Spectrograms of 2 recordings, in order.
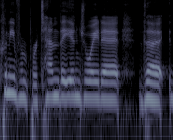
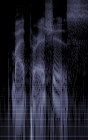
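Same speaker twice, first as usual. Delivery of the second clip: whispered, breathy, hushed fantasy creature voice; 5 semitones lower, 6 dB quieter than usual. Speaker mimics tourists doing a voice, in a Lord of the Rings creature voice. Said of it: "They're doing that voice".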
